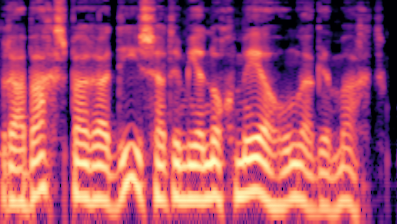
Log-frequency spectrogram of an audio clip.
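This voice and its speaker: An actor playing a reflective man narrating his village youth in a literary radio drama, measured and articulate. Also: medium pitch, background noise, natural voice.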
